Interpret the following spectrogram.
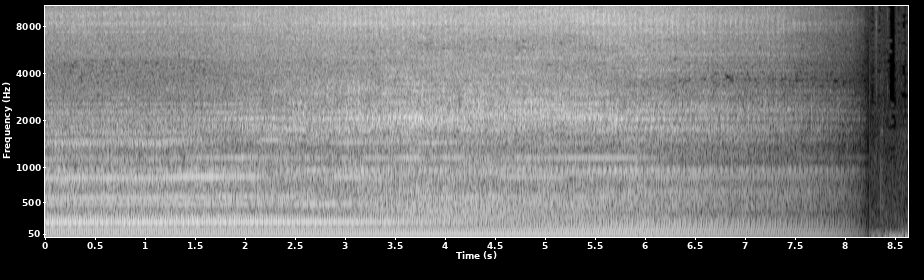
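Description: Kubota BX2380 subcompact tractor's three-cylinder diesel engine idling steadily, fading out near the end.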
